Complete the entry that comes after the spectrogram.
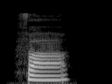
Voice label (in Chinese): "法", Chinese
